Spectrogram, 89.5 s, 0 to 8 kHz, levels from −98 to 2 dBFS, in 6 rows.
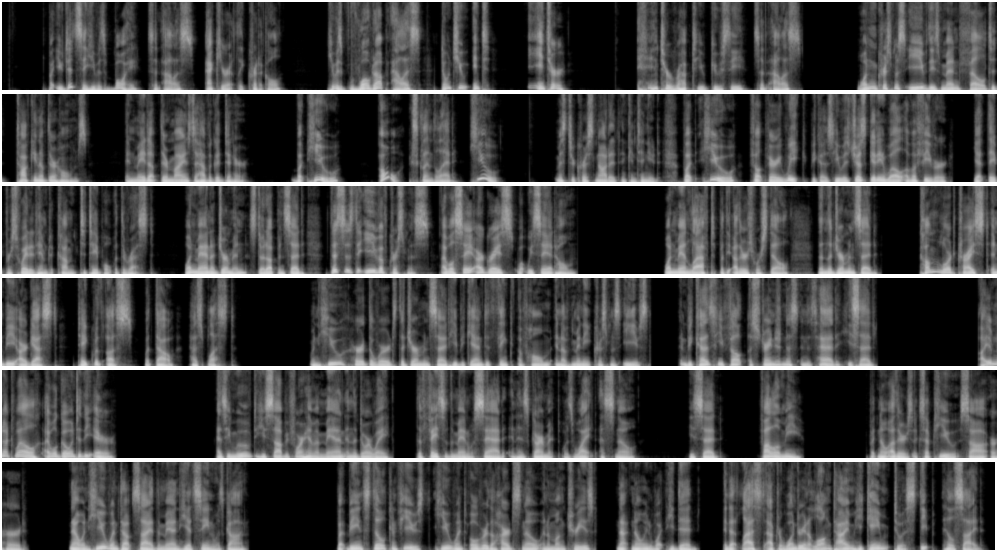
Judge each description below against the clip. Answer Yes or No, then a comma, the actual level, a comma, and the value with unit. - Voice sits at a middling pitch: No, low, 115 Hz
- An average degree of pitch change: Yes, average, 3.6 semitones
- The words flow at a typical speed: Yes, average, 170 wpm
